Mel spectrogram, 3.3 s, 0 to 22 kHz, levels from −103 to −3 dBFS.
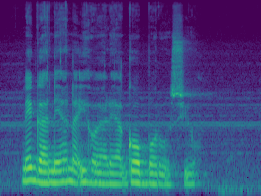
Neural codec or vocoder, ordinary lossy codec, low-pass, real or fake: vocoder, 44.1 kHz, 128 mel bands every 512 samples, BigVGAN v2; none; none; fake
